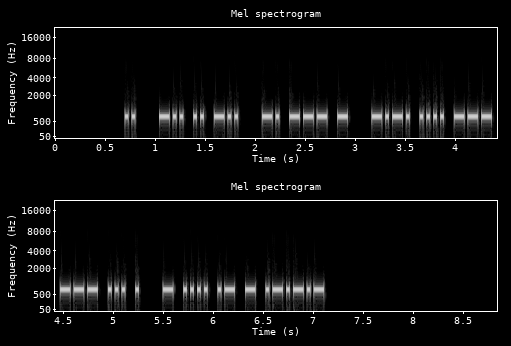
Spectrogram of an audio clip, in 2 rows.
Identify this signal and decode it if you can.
Morse code, heard as a keyed tone, about 36 wpm, 700 Hz. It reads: I DID NOT CHOOSE THAT.
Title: Sentences from Top 1000 Words - Review Part 4 - 35wpm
